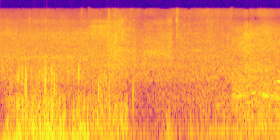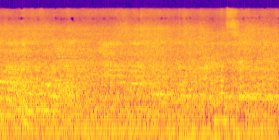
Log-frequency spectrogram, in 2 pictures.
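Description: Wind buffets a handheld phone microphone outdoors, a steady low rumbling roar that persists throughout while people talk over it near the start.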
